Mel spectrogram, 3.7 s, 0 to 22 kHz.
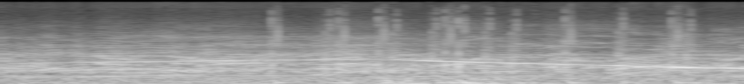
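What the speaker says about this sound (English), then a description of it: "Don't those sirens sound really close?" A wailing police siren in the video game Persona 4 rises and falls in the distance over a busy background murmur, with faint voices mixed in.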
